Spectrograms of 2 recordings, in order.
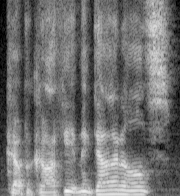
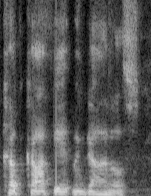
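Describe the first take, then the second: First: High, loud comic announcement; mock exclaim. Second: Said in the usual way. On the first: Real, not acted. Streamer reading a viewer's joke aloud, comically high and loud. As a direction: blurt it out like a punchline.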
